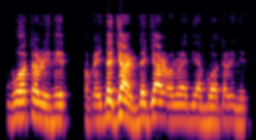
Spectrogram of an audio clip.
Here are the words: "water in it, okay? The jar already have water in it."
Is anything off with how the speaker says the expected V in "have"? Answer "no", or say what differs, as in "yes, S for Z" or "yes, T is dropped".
yes, B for V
